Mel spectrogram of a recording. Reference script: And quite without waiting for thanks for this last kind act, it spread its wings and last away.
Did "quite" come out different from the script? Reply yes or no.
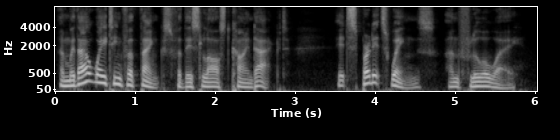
yes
